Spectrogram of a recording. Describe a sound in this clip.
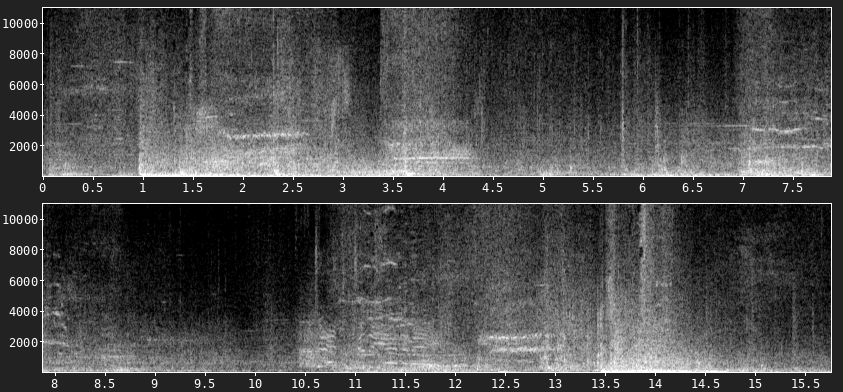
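Magic blasts burst loudly with a rushing whoosh.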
